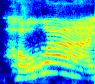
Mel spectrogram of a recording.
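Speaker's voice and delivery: "Hoa" swooping high and long; slang exclamation. Shown as a demonstration. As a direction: exclaim a drawn-out "Hoa", like a wow. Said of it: "You have to say it like".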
